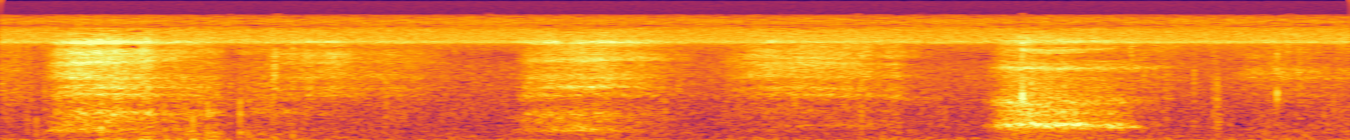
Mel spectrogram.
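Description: A man's heavy, labored breathing close to a body-worn camera's microphone: he is out of breath. There are three deep breaths about two and a half seconds apart, the last the loudest, over a low wind rumble on the microphone.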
